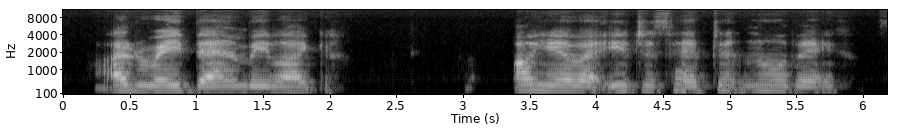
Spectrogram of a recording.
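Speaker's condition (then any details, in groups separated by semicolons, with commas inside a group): Friedreich's ataxia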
